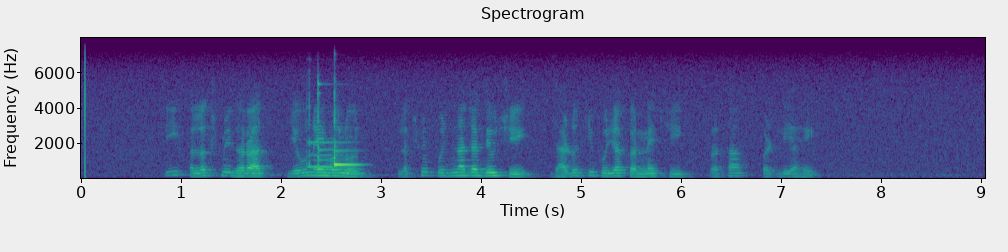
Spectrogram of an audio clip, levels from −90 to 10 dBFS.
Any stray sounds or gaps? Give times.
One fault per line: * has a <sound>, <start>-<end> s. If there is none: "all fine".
all fine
